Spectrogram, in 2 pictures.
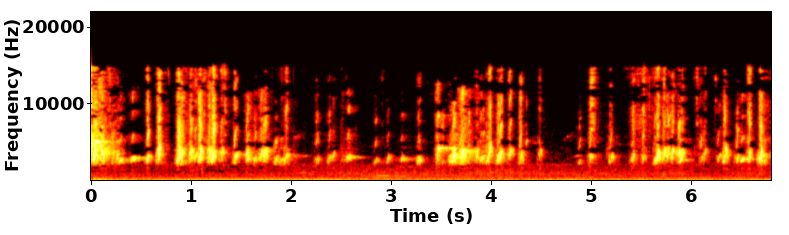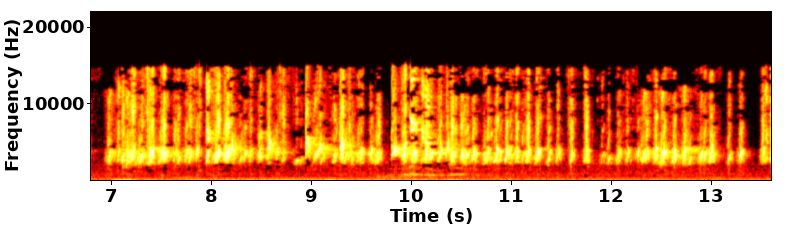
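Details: European goldfinch calls used as a lure for trapping: dense, continuous high twittering and chirping with rapid buzzy notes, loud and busy throughout, with faint low thumps near the middle.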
